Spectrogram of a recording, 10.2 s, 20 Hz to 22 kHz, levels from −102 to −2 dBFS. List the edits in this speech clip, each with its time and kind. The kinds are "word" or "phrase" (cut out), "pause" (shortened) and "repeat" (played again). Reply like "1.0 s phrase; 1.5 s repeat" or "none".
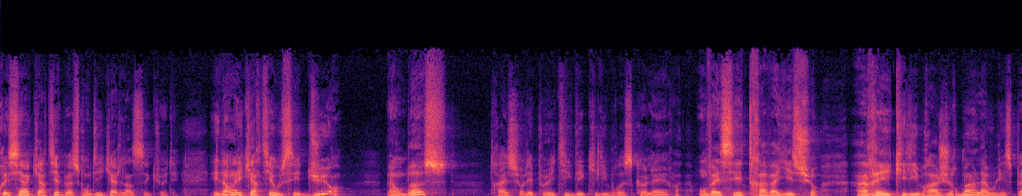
6.9 s pause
